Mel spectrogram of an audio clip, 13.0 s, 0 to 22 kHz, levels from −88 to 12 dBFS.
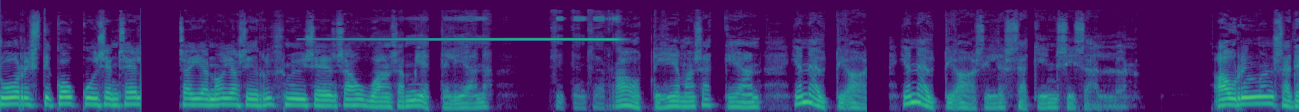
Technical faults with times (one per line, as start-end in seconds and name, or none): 1.40-1.80 stream reconnect
2.96-6.31 loudspeaker feedback squeal
8.66-9.74 stream reconnect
